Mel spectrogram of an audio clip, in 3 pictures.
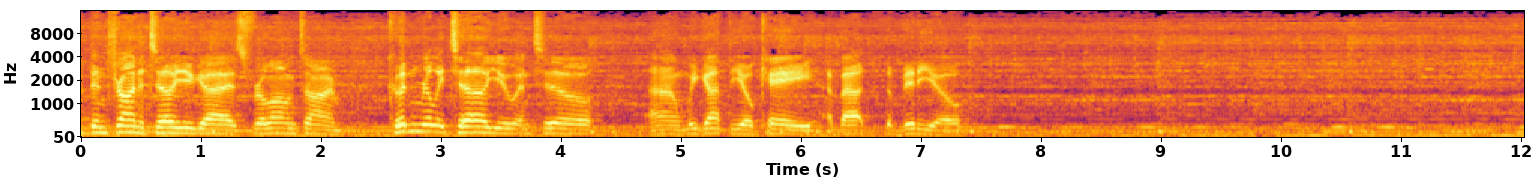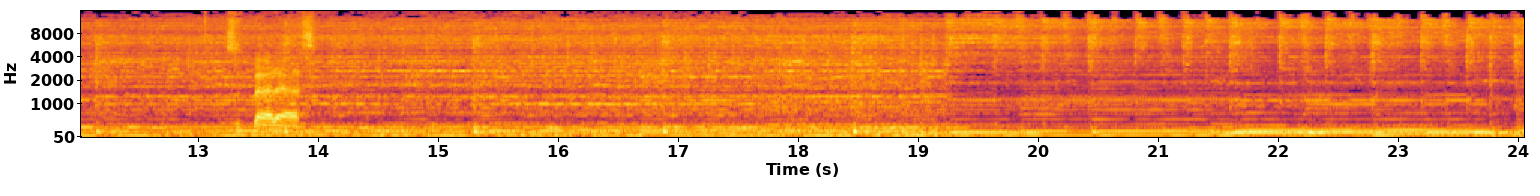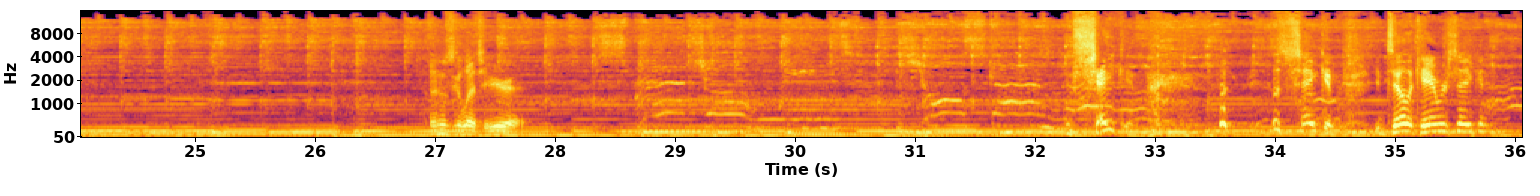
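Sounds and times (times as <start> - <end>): rock song from radio: 0.0 - 36.0.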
